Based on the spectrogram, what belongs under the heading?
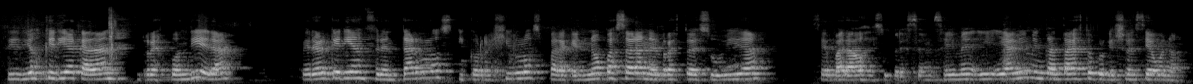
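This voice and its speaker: A woman's voice: on the high side, slight background noise. A young woman with an Argentine Spanish accent preaching a sermon, earnest and often checking in with the listeners. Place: church hall. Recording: echoey church hall.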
